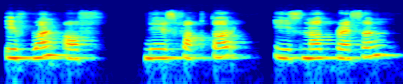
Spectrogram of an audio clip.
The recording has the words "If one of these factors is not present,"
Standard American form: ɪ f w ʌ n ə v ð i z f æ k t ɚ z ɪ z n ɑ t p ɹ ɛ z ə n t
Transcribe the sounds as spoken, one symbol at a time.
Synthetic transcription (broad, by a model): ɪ f w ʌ n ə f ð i s f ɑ k t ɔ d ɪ s n ɑ t p ɹ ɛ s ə n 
